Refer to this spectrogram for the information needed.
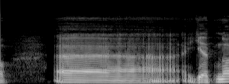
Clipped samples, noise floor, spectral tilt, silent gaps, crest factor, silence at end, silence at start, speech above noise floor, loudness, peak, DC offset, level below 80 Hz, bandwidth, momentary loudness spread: under 0.1%; -48 dBFS; -7 dB/octave; none; 14 dB; 0 s; 0 s; 28 dB; -21 LUFS; -8 dBFS; under 0.1%; -50 dBFS; 10.5 kHz; 8 LU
